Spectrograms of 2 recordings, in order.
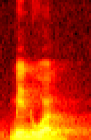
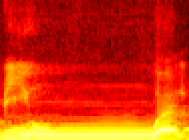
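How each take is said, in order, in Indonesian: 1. Bunyi n diucapkan dengan jelas sebelum w. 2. Bunyi n dihilangkan dan menyatu dengan w. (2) "dibaca dengan id idgham miwal"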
